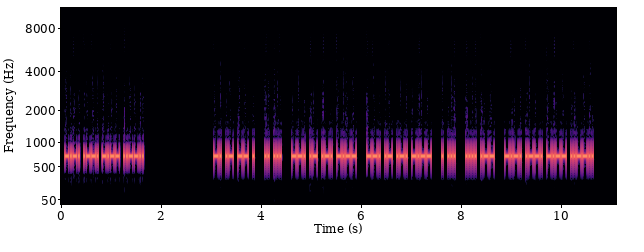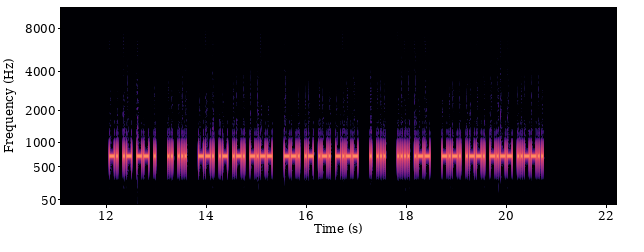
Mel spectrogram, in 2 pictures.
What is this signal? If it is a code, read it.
Morse code, heard as a keyed tone, about 37 wpm, 700 Hz. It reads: CPY? NAME IS GARY GARY ES HW CPY? NAME IS GARY GARY ES HW CPY?
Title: Speed-Racing Common QSO Phrases - 30wpm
